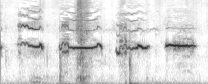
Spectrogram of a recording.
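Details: A female bluetick beagle puppy among her littermates gives a string of high, drawn-out, sad-sounding howls with brief breaks between them.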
